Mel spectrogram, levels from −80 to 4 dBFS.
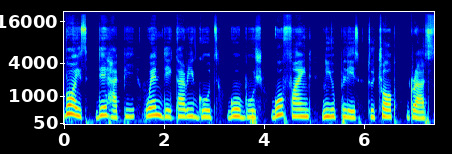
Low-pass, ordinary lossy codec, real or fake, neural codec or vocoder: none; none; fake; autoencoder, 48 kHz, 128 numbers a frame, DAC-VAE, trained on Japanese speech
